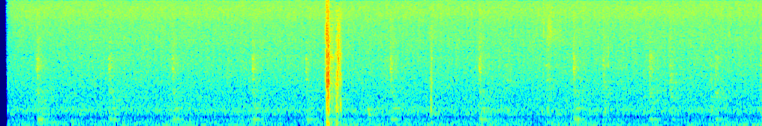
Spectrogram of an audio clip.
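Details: Heating pipes after a major building overhaul in Yasenevo give faint sharp ticks and taps about once a second in a quiet room, with one louder bang; cause of the pipe knocking suspected, not confirmed.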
